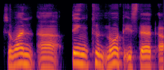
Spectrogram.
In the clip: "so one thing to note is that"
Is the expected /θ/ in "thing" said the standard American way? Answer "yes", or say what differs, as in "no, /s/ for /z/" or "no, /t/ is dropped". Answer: no, /t/ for /θ/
